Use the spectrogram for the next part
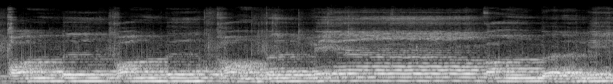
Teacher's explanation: pantul kan ada mati di tengah kalimat namanya qalqalah sugra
